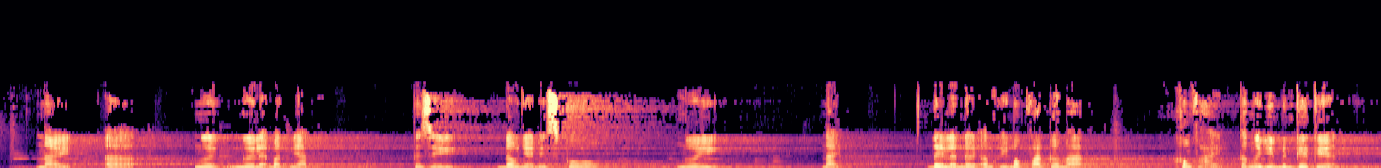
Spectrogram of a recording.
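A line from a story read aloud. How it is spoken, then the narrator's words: Stammering ghost. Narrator (Vietnamese): Một con quỷ trợn mắt, miệng lắp bắp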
